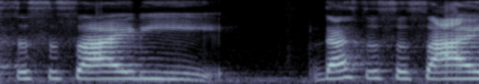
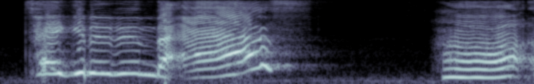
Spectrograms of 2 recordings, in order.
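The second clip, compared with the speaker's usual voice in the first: higher and louder indignant rise; outraged rising question; 7 semitones higher, 8 dB louder than usual. Real, not acted. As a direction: demand it, indignant. Disbelief at diet news.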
